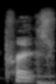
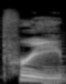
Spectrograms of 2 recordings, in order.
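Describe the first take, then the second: First: The word ends in a 'ks' sound. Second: The word ends in a long vowel sound. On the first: "I decided to say pricks because he's a prick" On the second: "you pronounce it pre"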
